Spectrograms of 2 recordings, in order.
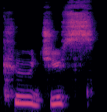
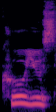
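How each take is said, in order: First: The middle consonant is a 'j' sound. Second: The middle consonant is a 'y' sound. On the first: The speaker calls it wrong. "I don't want any cu juice" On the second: The speaker calls it right. "a use sound"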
